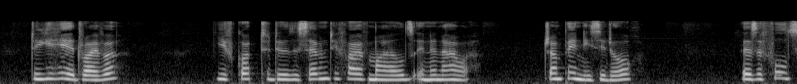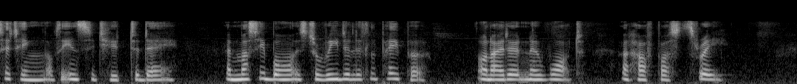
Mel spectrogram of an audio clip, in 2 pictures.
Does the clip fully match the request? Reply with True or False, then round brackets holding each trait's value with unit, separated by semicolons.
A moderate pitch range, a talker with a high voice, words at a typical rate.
False (2.0 semitones; 230 Hz; 160 wpm)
